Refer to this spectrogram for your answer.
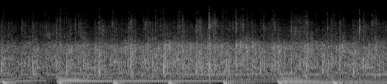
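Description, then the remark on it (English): An audience at a church service claps their hands together to thank the Lord, in a dense, steady burst of applause, with low organ-like tones sustaining underneath throughout. “Come on, clap your hand.”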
